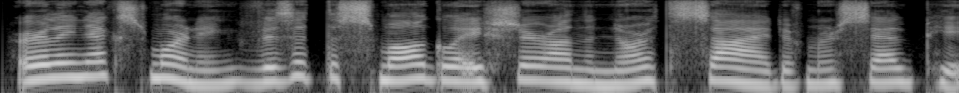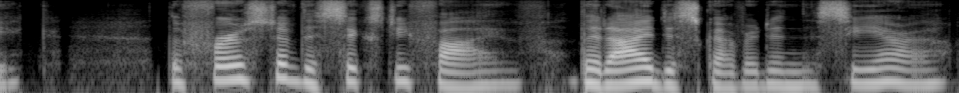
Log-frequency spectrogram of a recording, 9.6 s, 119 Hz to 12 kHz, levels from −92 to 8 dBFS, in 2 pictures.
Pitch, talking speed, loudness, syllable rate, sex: 205 Hz, 165 wpm, -20 LUFS, 4.2 syllables/s, female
